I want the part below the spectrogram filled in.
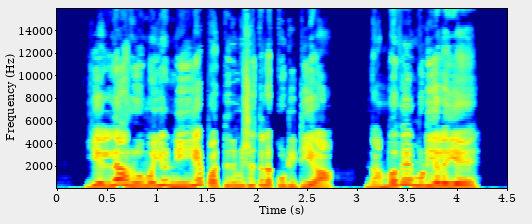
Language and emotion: Tamil, surprised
